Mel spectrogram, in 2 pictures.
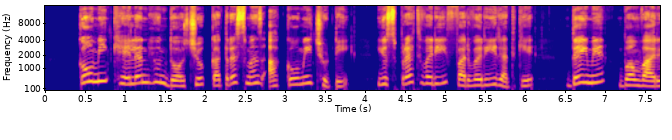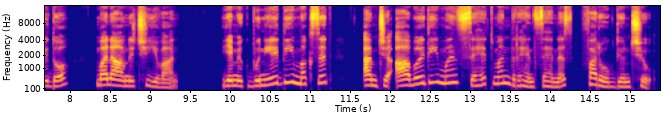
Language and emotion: Kashmiri, neutral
